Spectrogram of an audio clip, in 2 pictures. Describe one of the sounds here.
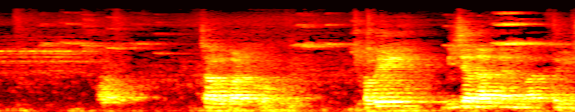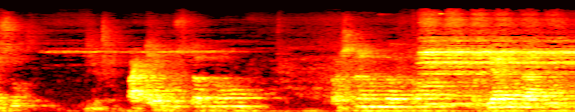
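A man lectures with animation through a clip-on microphone.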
